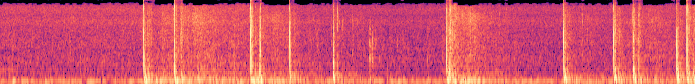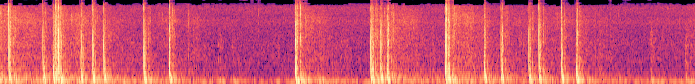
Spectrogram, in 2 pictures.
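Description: Aerial firework shells bursting in rapid, irregular volleys of sharp bangs over a steady low rumble. There are short lulls about four seconds in and again about nine seconds in.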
